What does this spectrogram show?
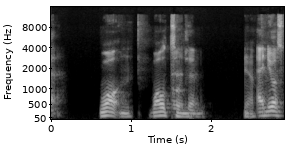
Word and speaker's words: Walton: right Javon W Walton yeah Javon Javon W walon that's how you say it Walton Walton yeah and you also got manano main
